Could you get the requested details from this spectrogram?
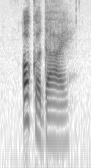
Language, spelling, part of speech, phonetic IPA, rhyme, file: Hungarian, akadály, noun, [ˈɒkɒdaːj], -aːj, Hu-akadály.ogg
- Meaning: obstacle, hindrance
